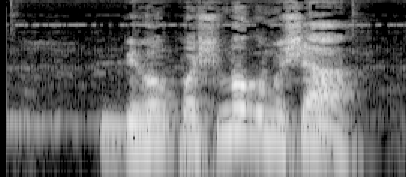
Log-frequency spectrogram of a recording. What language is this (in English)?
Kohistani Shina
